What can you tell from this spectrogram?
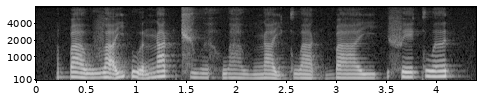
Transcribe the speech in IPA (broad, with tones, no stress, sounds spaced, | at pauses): ɓ a˧˩ w v a̰˧˥ j ʔ ṵ˧˨ ə̯ ŋ a˦˥ k̚ t͡ɕ ṳ˨˩ ə̯ h w a̤˨˩ w ŋ a˧˩ j k w a˨˩ k̚ ɓ a˧ j | f e˨˦ k w ə˦˥ t̚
